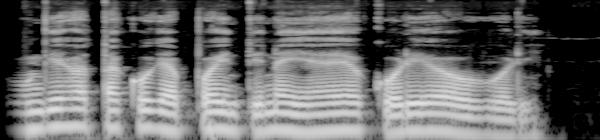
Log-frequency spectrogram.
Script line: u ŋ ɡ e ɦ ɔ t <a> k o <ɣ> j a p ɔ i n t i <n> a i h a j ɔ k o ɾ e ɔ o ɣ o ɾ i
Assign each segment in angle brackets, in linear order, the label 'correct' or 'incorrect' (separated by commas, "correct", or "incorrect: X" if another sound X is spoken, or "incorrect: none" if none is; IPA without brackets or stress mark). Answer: correct, correct, correct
